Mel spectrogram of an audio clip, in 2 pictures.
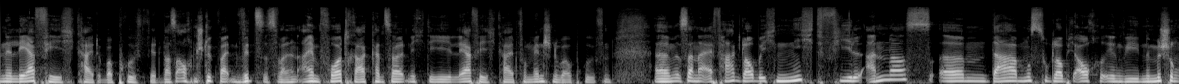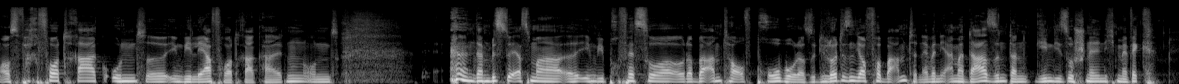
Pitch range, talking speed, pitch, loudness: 120-150 Hz, 220 wpm, 135 Hz, -19 LUFS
